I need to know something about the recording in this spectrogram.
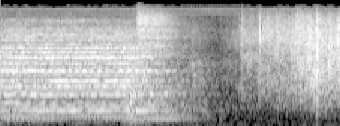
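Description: A large male choir sings a sustained final chord in a hall.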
